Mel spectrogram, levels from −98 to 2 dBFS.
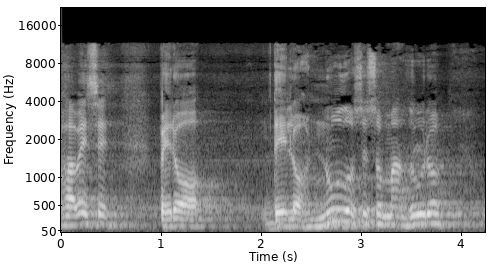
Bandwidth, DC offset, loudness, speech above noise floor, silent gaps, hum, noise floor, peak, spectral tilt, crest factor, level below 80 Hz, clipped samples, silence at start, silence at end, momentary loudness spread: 11.5 kHz; under 0.1%; -18 LUFS; 20 dB; none; none; -38 dBFS; 0 dBFS; -4 dB/octave; 18 dB; -56 dBFS; under 0.1%; 0 s; 0 s; 18 LU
